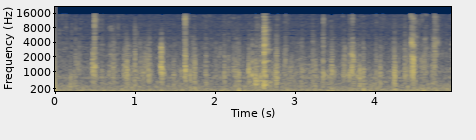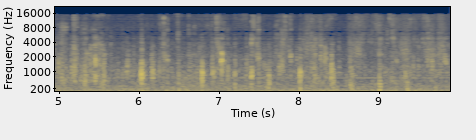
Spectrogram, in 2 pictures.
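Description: Close-miked eating sounds of curry and fried rice eaten by hand: wet chewing and lip smacks, with squelches as fingers mix the rice into the curry. They come as a run of irregular quick clicks and smacks over a steady low rumble.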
